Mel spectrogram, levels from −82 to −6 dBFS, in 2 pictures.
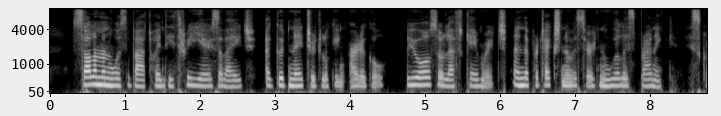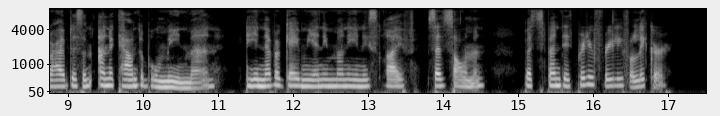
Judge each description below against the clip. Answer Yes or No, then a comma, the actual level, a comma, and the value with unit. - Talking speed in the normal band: Yes, average, 170 wpm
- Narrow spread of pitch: Yes, narrow, 2.3 semitones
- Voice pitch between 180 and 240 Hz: Yes, high, 190 Hz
